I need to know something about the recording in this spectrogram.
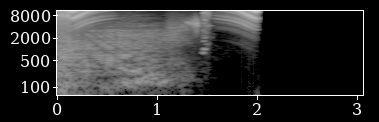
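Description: A burst of loot items clatters and chimes with bright ringing tones.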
